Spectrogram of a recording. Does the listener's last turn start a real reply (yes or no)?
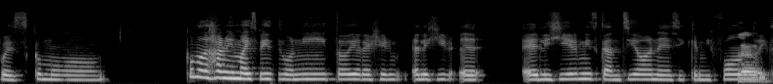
no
